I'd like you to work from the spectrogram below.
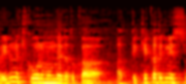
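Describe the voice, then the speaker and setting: A man speaks at a very fast pace in a fairly high pitch over noticeable background noise. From Japan, Fukuoka. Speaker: tv interviewer. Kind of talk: interview. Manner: formal.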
